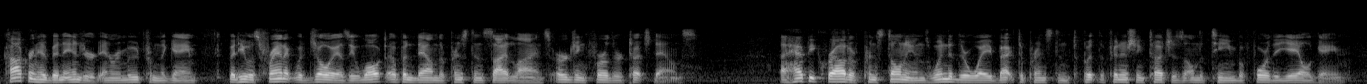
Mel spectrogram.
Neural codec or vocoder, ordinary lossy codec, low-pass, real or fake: none; AAC, 48 kbps; 5.4 kHz; real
